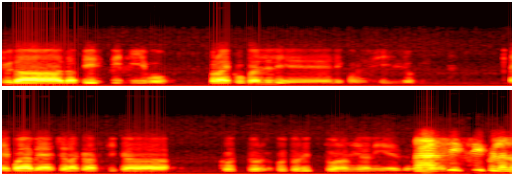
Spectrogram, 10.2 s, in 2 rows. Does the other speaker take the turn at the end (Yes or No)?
Yes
